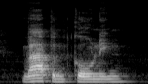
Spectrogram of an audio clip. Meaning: a king of arms
- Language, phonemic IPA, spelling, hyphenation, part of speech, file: Dutch, /ˈʋaː.pə(n)ˌkoː.nɪŋ/, wapenkoning, wa‧pen‧ko‧ning, noun, Nl-wapenkoning.ogg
